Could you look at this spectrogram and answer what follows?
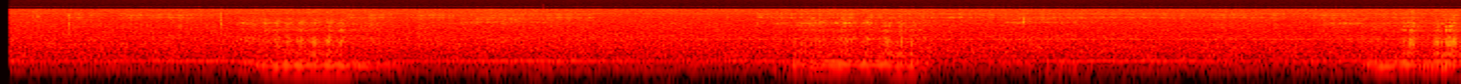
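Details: Three rough, rumbling snores roughly every five to six seconds over a steady background hum; ordinary snoring.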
